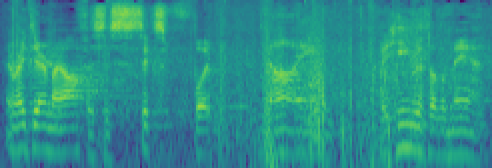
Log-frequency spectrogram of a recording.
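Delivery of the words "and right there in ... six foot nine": ordinary talk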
